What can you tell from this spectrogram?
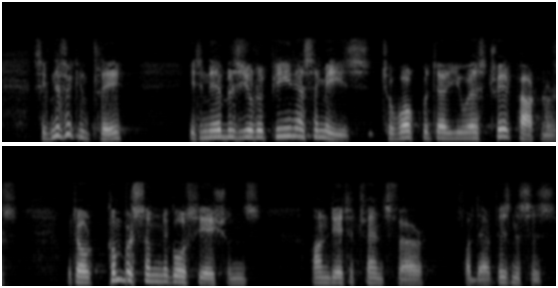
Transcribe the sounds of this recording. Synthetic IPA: sɪɡ̚nɪfɪkə̃ntʰli | ɪɾɨneːbəl̩ˠzjʊɹəpʰĩə̃nɛsɛ̃miːz̥tʰəwɜ˞kwɨðə˞juɛstʰɹ̥eːd̚pʰaɹtⁿnəɹz̥ | wɪθaʊt̚kʰʌ̃mbə˞sə̃mnɨɡosieɪʃə̃nz̥ | ə̃ndeɪɾətʰɹ̥ãnsfəɹ | fə˞ðə˞bɪznɪsɪz̥

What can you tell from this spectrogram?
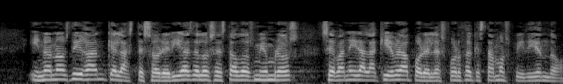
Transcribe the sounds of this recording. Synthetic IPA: ino̞no̞zðiɣ̞aŋke̞last̪e̞so̞ɾe̞ɾiazðe̞lo̞se̞st̪að̞o̞zmjẽ̞mbɾo̞sːe̞β̞anaiɾalakje̞β̞ɾapo̞ɾe̞le̞sfwe̞ɾθo̞k̬est̪amo̞spiðje̞nd̪o̞

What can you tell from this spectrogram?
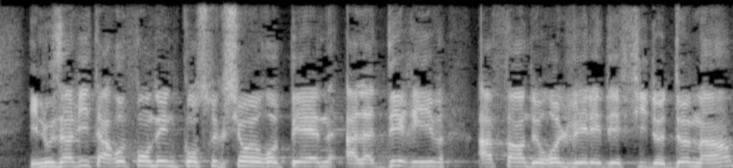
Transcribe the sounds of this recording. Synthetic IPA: ilnuzɛ̃vit̪aʁəfɔ̃d̪eynkɔ̃st̪χyksjɔ̃øʁɔpeɛnalad̪eʁiv | afɛ̃d̪əʁəlveled̪efid̪əd̪əmɛ̃

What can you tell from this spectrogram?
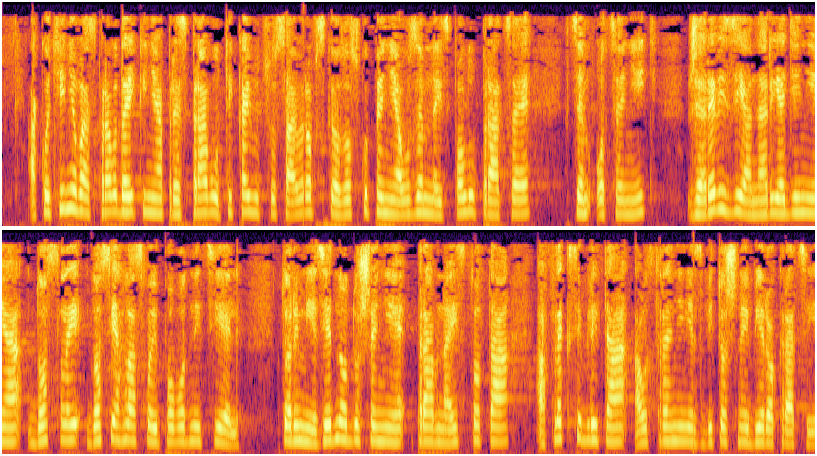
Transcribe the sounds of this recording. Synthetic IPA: ʔa̰kɔcɪɛɲɔʋaːspɾaʋɔd̪ajkiɲapɾɛspɾaːʋut̪iːkajuːt͡suːsaɛʊɾɔːpskɛɦɔzɔskupɛɲɪauːzɛmnɛjspɔlupɾaːt͡sɛ | xt͡sɛmɔt͡sɛɲic | ʒɛɾɛʋiːzianaɾɪaɟɛɲɪa | d̪ɔsɪaɦlasʋɔjpʊɔʋɔd̪niːt͡sɪɛʎ | kt̪ɔɾiːmjɛzjɛd̪nɔd̪uʃɛɲɪɛpɾaːʊnaist̪ɔt̪aʔaflɛksiblit̪aʔaɔt̪st̪ɾaɲɛɲɪɛzbit̪ɔt͡ʃnɛjbiɾɔkɾat͡siɛ

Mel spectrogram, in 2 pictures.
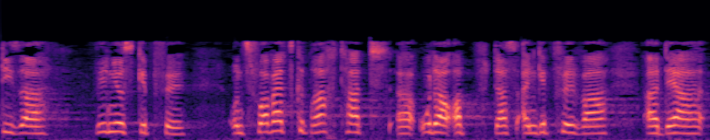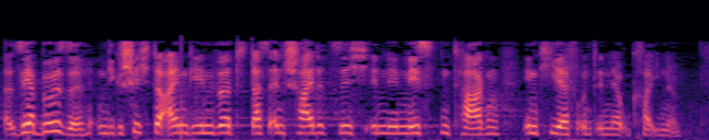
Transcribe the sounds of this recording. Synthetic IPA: ɔpd̥iːzɐ | v̥ɪlnjʊsɡ̥ɪpfl̩ | ʔʊnsfoːɐvɛɐt͡sɡ̥əbʁaχthatːʔoːdɐʔɔp̚d̥asa̰ɪnɡɪpfl̩vaːɐ | ʔdeːɐzeːɐbøːzəɪndiːɡəʃɪçtəʔa̰ɪnɡeːənvɪɐtd̥asɛntʃaɪdətz̥ɪçɪndeːnːɛːçstn̩tʰaːɡŋ̩ | ʔɪnkʰiːɛfʊntɪndeːɐʔukʁ̥aʔiːnə̰

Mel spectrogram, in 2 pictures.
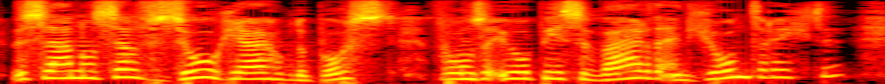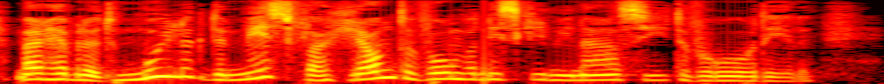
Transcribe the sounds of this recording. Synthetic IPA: ʋəslaːnɔnsɛlˠfz̥oːɣraːɣɔb̚dəbɔrstvʊːrɔnzəʔøːropeːsəʋaːrdənʔɛnɣrɔntrɛxtənmaːrɦɛbənɦətmujləɡ̚dəmeːstflaɣrɑntəvɔrmvɑndɪskriminaːsitəvəroːrdeːlə̰n

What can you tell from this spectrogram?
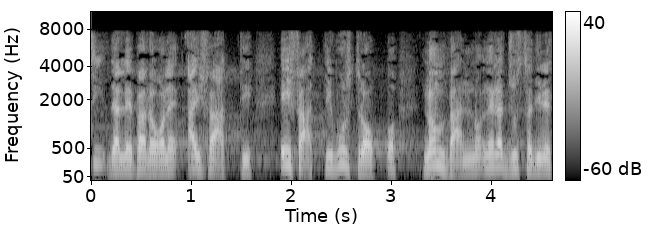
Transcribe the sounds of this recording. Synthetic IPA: id̪alːepaɾɔːleajfat̪ːi | eifa̰t̪ːipurt̪ɾɔpːo | noɱvanːonelːad͡ʒust̪ad̪iɾe

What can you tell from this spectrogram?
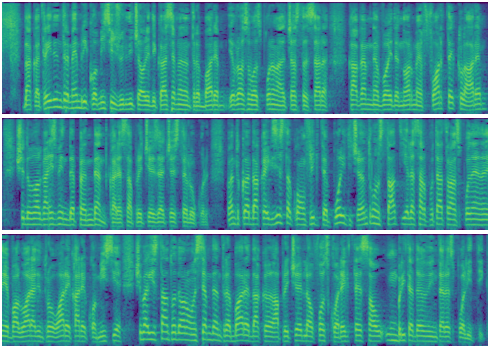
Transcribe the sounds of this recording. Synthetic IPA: d̪akət̪ɾe̞jd̪int̪ɾe̞me̞mbɾiko̞misijejʒuɾid̪it͡ʃeawɾid̪ikat̪semnad̪eɨnt̪ɾe̞baɾe̞jewvɾjawsəvəspunɨnat͡ʃast̪əseaɾəkəave̞mne̞vo̞je̞d̪e̞no̞rme̞foart̪e̞klaɾe̞ʃid̪e̞uno̞rɡanis̬mind̪e̞pe̞nd̪e̞nt̪kaɾe̞səapɾe̞t͡ʃie̞ze̞at͡ʃe̞st̪e̞lukɾṵrʲpe̞nt̪ɾukəd̪akəeɡzist̪əko̞nflik̚t̪e̞po̞lit̪it͡ʃe̞ɨnt̪ɾunst̪at̪je̞le̞sarput̪eat̪ɾanspune̞evaluaɾead̪int̪ɾo̞oaɾe̞kaɾe̞ko̞misije̞ʃivae̞ɡzist̪aɨnt̪ot̪d̪aunaunse̞md̪eɨnt̪ɾe̞baɾe̞d̪akəapɾe̞t͡ʃieɾileawfo̞st̪̚ko̞ɾe̞k̚t̪e̞sawumbɾit̪e̞d̪e̞nint̪e̞ɾe̞spo̞lit̪ḭk

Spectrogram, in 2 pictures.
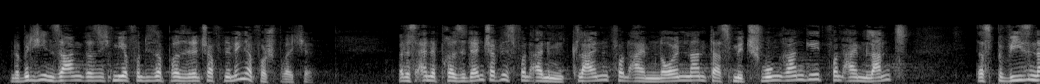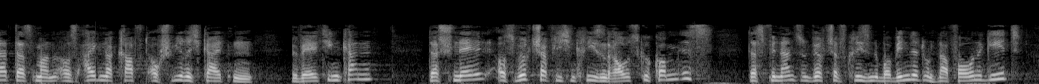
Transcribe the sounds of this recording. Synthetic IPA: ʔʊntd̥aːvɪlɪçiːnənzaːɡŋ̩dasɪçmiːɐfɔndiːzɐpʁ̥ɛzidɛntʃaftnəmɛŋəfɛɐʃpʁ̥ɛçə | vaɪlɛsʔa̰ɪnəpʁ̥ɛzidɛntʃaftɪstfɔnʔaɪnəmkl̥aɪnənfɔnʔaɪnəmnɔʏənlant̚d̥asmɪtʃv̥ʊŋʁanɡeːtfɔnʔaɪnəmlant | d̥asb̥əviːzn̩hat̚d̥asmanaʊsʔaɪɡənɐkʁ̥aftʰaʊxʃv̥iːʁɪçkaɪtn̩ | b̥əvɛltɪɡŋ̩kʰan | d̥asʃnɛlaʊsv̥ɪʁtʃaftlɪçn̩kʁ̥iːzn̩ʁaʊsɡ̥əkʰɔmənɪstd̥asfinant͡sʊntv̥ɪɐtʃaft͡skʁ̥iːzn̩yːbɐvɪndətʊntnaːχfɔɐnəɡeːt

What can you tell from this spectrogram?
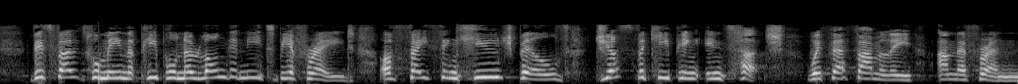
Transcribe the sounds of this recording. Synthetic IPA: ðɪsv̥əʊtswɪlˠmĩːnðəʔpʰiˑpəlˠnəʊlɒ̃ŋɡəniːd̚tʰəbiəfɹeɪdʔəv̥feɪsɪ̃ŋhjʉːd͡ʒbɪlˠz̥d͡ʒʌstfəkʰiˑpɪ̃ŋɪ̃ntʰʌt͡ʃwɪðəfãmliʔə̃nðəfɹɛ̃ndz̥

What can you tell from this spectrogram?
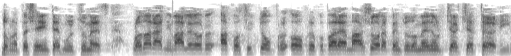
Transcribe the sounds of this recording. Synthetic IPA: d̪omnləpɾe̞ʃed̪int̪emult̪sume̞skplonaɾeaːnimale̞lo̞rakonst̪it̪ut̪opɾeokupaɾemaʒo̞ɾəpe̞nt̪ɾud̪o̞me̞njult͡ʃe̞rt͡ʃe̞t̪əɾḭ

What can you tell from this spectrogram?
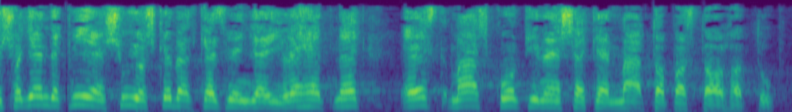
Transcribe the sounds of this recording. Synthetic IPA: ʃʋɒɟɛnːɛkmijɛnʃuːjo̞ʃkø̞vɛt̪kɛzmeːɲɛjilɛɦɛt̪nɛk | ɛst̪maːʃko̞nt̪inɛnʃɛkɛnmaːrt̪ɒpɒst̪ɒlɦɒt̪ːuk

